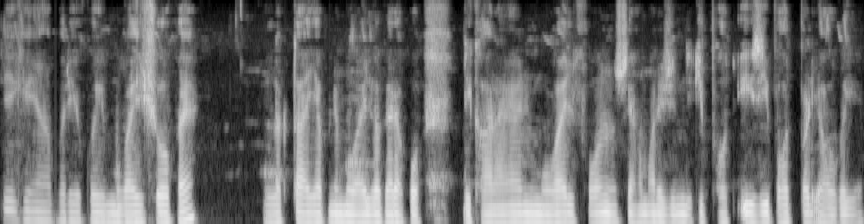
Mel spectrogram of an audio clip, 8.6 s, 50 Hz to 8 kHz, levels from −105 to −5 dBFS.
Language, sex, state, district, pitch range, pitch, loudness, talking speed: Hindi, male, Uttar Pradesh, Jyotiba Phule Nagar, 100-110 Hz, 105 Hz, -18 LUFS, 210 wpm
